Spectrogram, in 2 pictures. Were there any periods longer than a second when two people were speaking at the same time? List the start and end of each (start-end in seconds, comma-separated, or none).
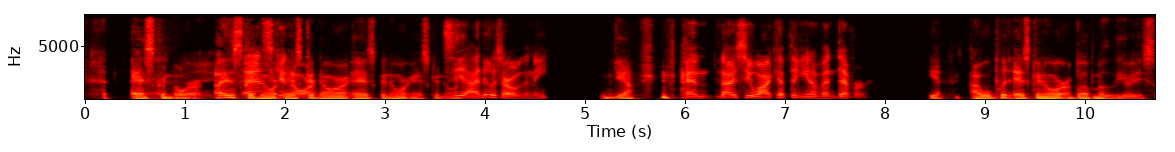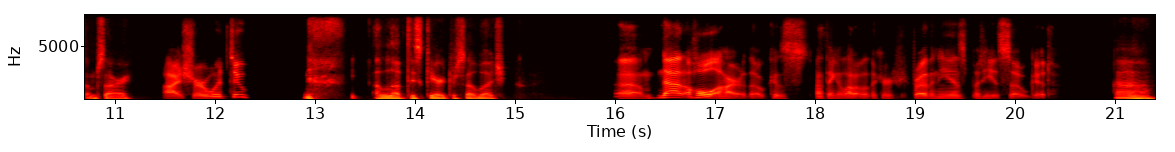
0.6-2.3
